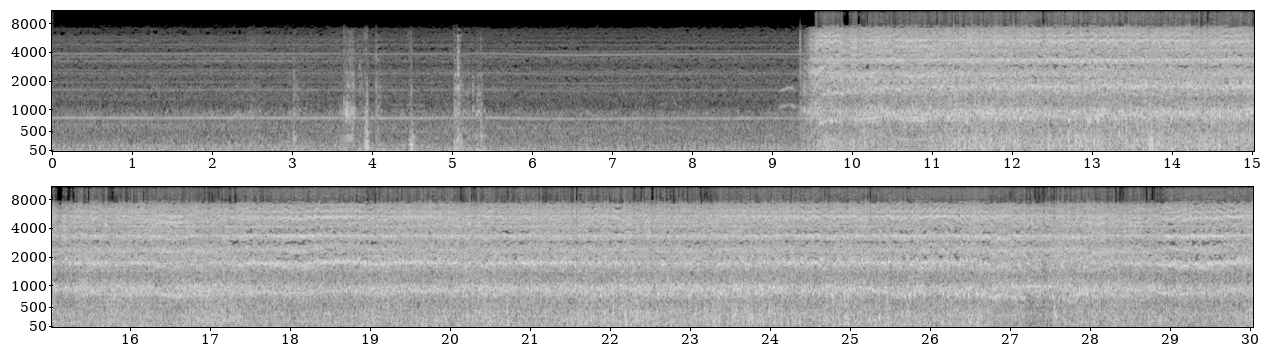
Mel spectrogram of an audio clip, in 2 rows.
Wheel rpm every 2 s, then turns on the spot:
10, 0, 0, 0, 30, 220, 230, 230, 230, 230, 230, 230, 230, 210, 220.
none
